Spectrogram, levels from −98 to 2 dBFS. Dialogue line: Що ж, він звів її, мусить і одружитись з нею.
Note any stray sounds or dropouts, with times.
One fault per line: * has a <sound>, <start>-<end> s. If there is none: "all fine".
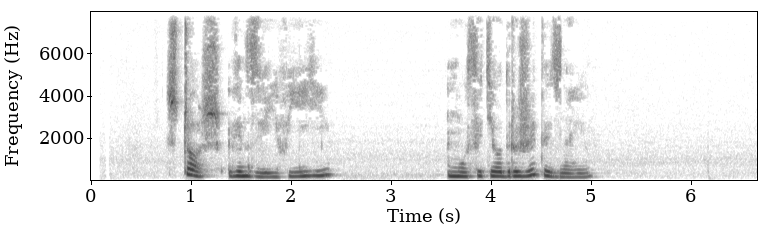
all fine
